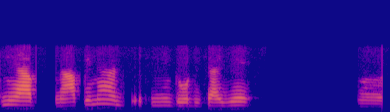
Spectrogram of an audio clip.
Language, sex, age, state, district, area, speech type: Hindi, male, 45-60, Rajasthan, Karauli, rural, conversation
